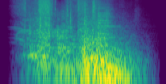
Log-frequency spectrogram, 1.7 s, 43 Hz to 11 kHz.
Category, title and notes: Sound effects > Other mechanisms, engines, machines
Sound Design Elements-Robot mechanism-016
Sound Design Elements-Robot mechanism SFX ,is perfect for cinematic uses,video games. Effects recorded from the field.
actuators, automation, circuitry, clanking, clicking, design, digital, elements, feedback, gears, grinding, hydraulics, machine, mechanical, mechanism, metallic, motors, movement, operation, powerenergy, processing, robot, robotic, servos, sound, synthetic, whirring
